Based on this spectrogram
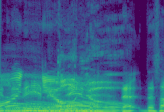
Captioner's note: speaking In Foreign Language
